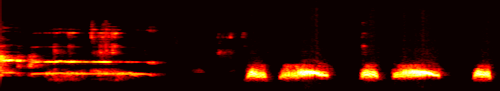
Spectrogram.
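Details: Spotted dove kept as a decoy bird during daily voice training, its song used to stimulate and train decoys: a drawn-out tonal call with overtones, then low, hollow coos in a short-long-short-long-short rhythm.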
